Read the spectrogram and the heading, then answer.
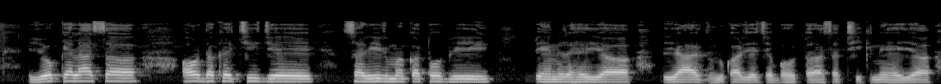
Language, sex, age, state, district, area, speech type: Maithili, male, 30-45, Bihar, Darbhanga, rural, spontaneous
